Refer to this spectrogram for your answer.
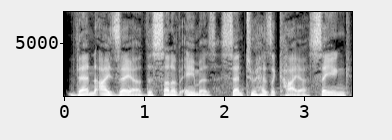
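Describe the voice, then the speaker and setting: Male scripture narrator, mid-pitched. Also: expressive, a little slow.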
